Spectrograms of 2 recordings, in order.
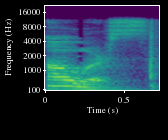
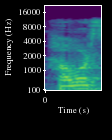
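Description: First: The h sound at the start is silent. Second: The h sound at the start is pronounced. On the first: The speaker calls it right. "এইচ এর উচ্চারণ হবে না, আওয়ার্স হবে" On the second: The speaker calls it wrong. "হাওয়ার্স হবে না"

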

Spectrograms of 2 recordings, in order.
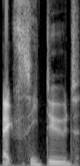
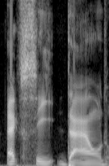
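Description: First: The last word rhymes with 'food'. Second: The last word rhymes with 'loud'. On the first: "as I believe it's actually pronounced" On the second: "I'm still going to call it Dowd"

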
